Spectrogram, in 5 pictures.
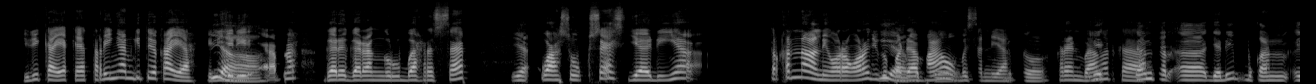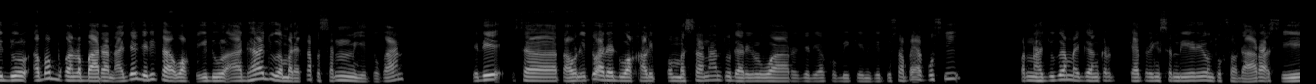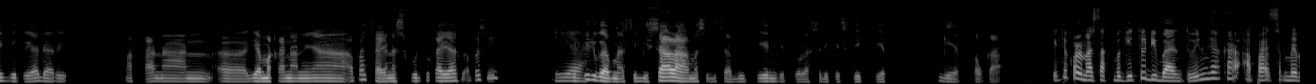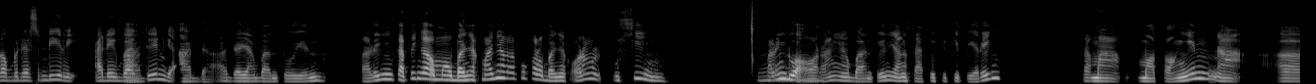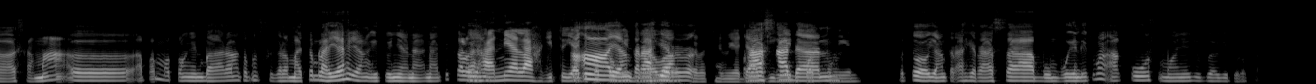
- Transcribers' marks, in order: in English: "chinese food"; tapping; tongue click
- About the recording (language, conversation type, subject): Indonesian, podcast, Pernahkah kamu mengubah resep keluarga? Apa alasannya dan bagaimana rasanya?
